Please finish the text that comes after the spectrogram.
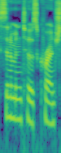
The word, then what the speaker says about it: Cinnamon Toast Crunch: And uh what about like Cinnamon Toast Crunch? That's a mouthful. Great example. That tea and toast often disappears between the Ns and C.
